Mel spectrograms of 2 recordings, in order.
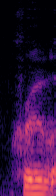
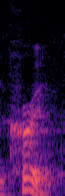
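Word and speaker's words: krewe: the first mystic society we also call them cruz crew of this crew of that crew of hera crew of neptune and crew is spelled k-r-e-w-e it's it means the same thing here's one a cup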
